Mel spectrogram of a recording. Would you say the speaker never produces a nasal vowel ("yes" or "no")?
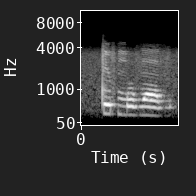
no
